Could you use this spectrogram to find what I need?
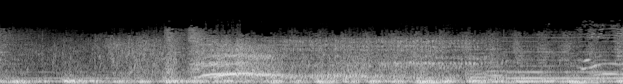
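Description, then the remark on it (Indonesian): A deep, drawn-out whale call groans and swoops in pitch over a heavy, rumbling low drone. It sounds loud, with a few fainter moaning tones trailing after it. No voices. “Ikan paus itu semakin dekat.”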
